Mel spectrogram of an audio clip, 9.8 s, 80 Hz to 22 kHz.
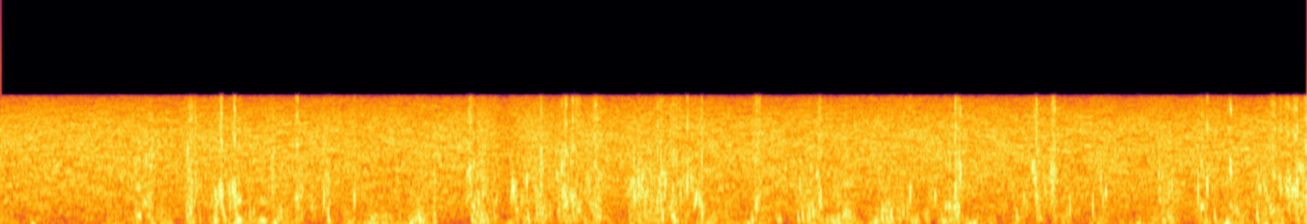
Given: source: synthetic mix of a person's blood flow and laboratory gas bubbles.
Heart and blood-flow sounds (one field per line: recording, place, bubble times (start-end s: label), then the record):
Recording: Doppler ultrasound of blood flow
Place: precordium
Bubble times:
0.98-1.26 s: bubbles
1.36-2.15 s: bubbles
2.21-2.52 s: bubbles
2.61-2.69 s: bubbles
2.95-3.21 s: bubbles
3.23-3.29 s: bubbles
3.48-3.75 s: bubbles
3.82-4.54 s: bubbles
4.67-5.32 s: bubbles
5.60-5.73 s: bubbles
5.81-5.88 s: bubbles
5.94-6.42 s: bubbles
6.51-7.24 s: bubbles
7.58-8.06 s: bubbles
8.16-8.33 s: bubbles
8.65-9.31 s: bubbles
9.38-9.81 s: bubbles
From the record:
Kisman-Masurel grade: 342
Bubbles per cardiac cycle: rolling drumbeat, 9 or more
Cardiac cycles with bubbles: 100%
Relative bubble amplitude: moderate (0.250 to 0.450)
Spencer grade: 3 (all of the cardiac periods contain showers or single bubble signals, but not dominating or overriding the cardiac motion signals)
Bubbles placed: anywhere in the cardiac cycle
